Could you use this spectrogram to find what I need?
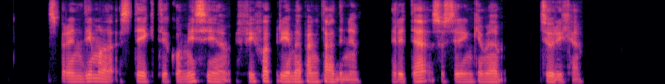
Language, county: Lithuanian, Panevėžys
